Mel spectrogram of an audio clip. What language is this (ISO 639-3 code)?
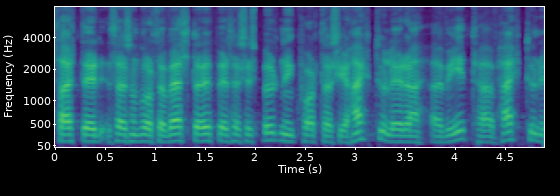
isl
